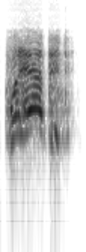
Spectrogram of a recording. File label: dialog, hungarian; dialogs; midway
